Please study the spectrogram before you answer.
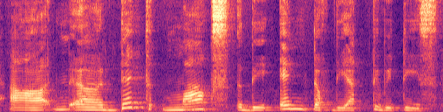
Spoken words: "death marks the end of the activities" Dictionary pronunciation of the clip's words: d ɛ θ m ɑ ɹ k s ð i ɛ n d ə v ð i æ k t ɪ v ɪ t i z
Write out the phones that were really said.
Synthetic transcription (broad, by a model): d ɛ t m ɑ ɹ k s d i ɛ n d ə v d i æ k t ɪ v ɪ t i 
